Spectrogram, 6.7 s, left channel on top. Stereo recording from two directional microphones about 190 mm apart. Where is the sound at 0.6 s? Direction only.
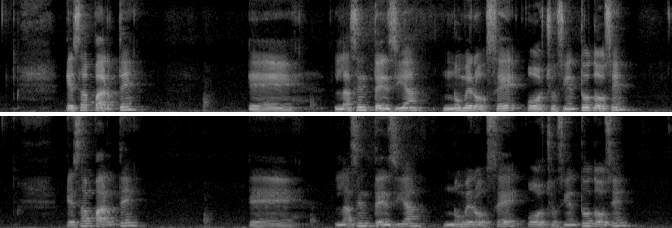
20° left (ahead or behind).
